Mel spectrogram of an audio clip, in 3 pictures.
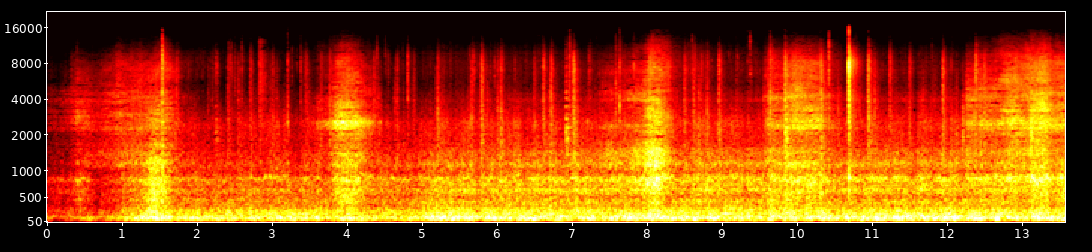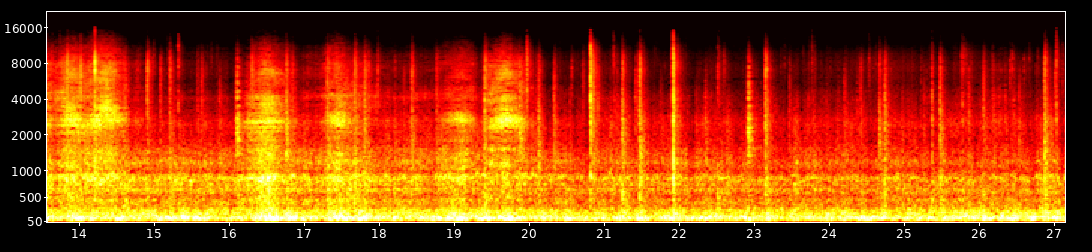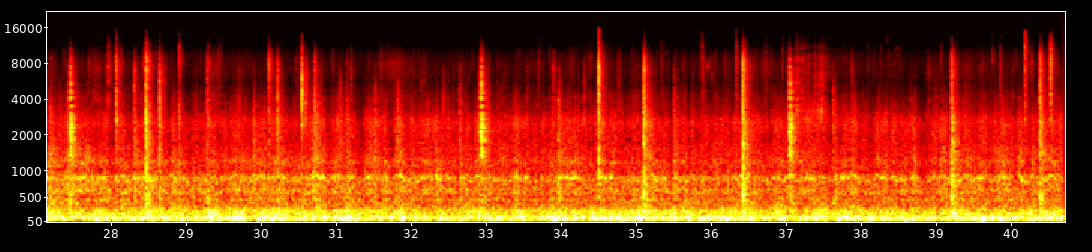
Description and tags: Furnace Burning
burning, stove, Furnace, ignite, fire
